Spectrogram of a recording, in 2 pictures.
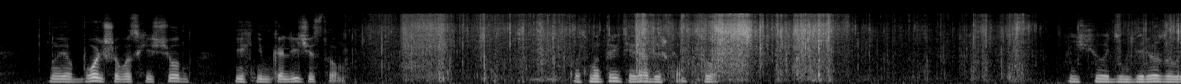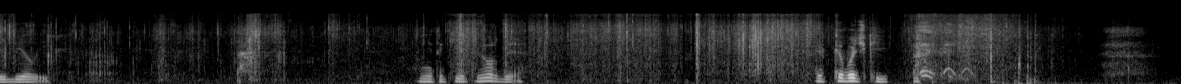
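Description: A man talks with animation close to the microphone.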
